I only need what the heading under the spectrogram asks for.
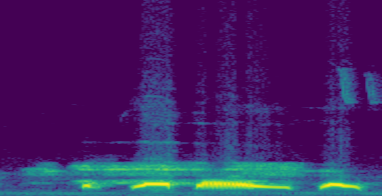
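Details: Caged decoy spotted dove cooing to lure wild doves: a short soft note, a rising coo, a long pulsed, slightly falling coo, then a short arched final note, all low and mellow.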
